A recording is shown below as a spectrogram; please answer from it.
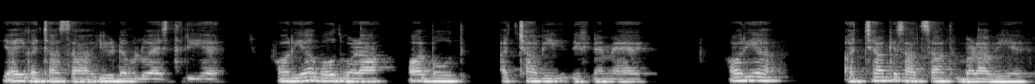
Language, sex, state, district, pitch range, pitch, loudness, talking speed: Hindi, male, Bihar, Jahanabad, 130-150 Hz, 140 Hz, -13 LUFS, 155 wpm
